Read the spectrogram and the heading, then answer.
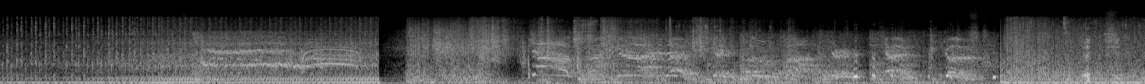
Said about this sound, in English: Uh-oh. I shouldn't laugh at that, but it just cracks me up every time I hear that. You popped the clutch and flipped your Harley over backwards.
